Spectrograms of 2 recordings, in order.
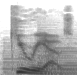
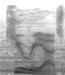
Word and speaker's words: curious: The pronunciation is curious. 3 syllables with the stress on the first one. Listen, curious, perfect.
